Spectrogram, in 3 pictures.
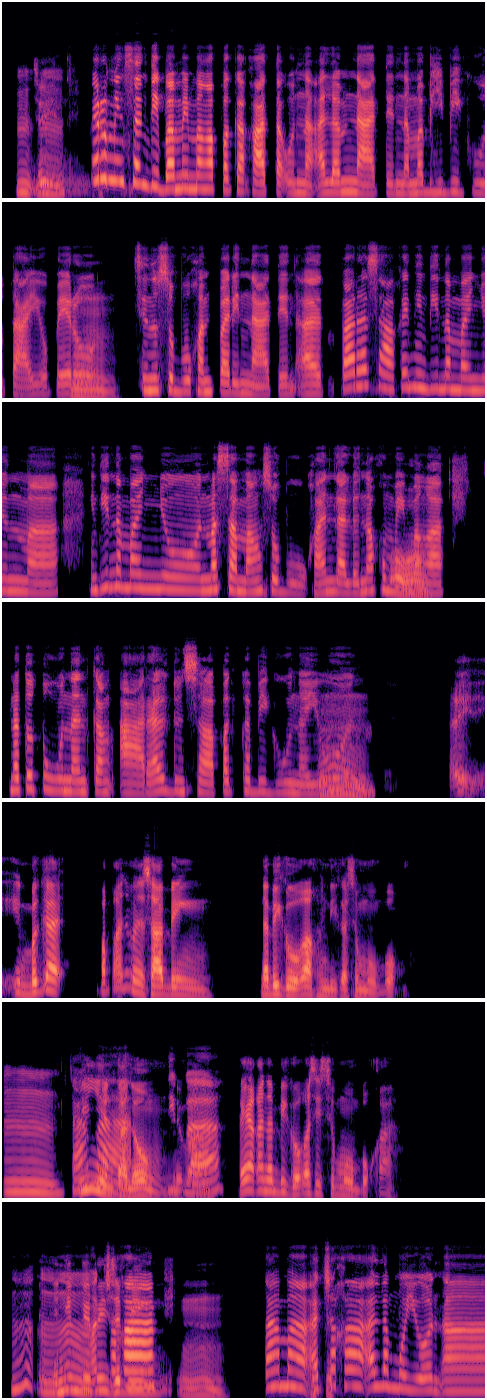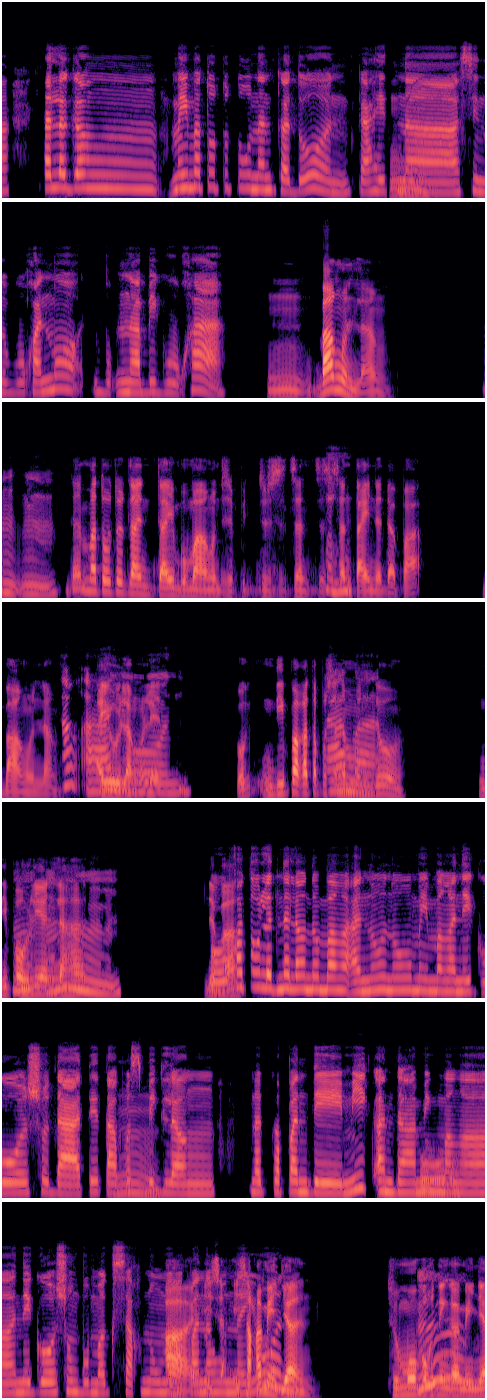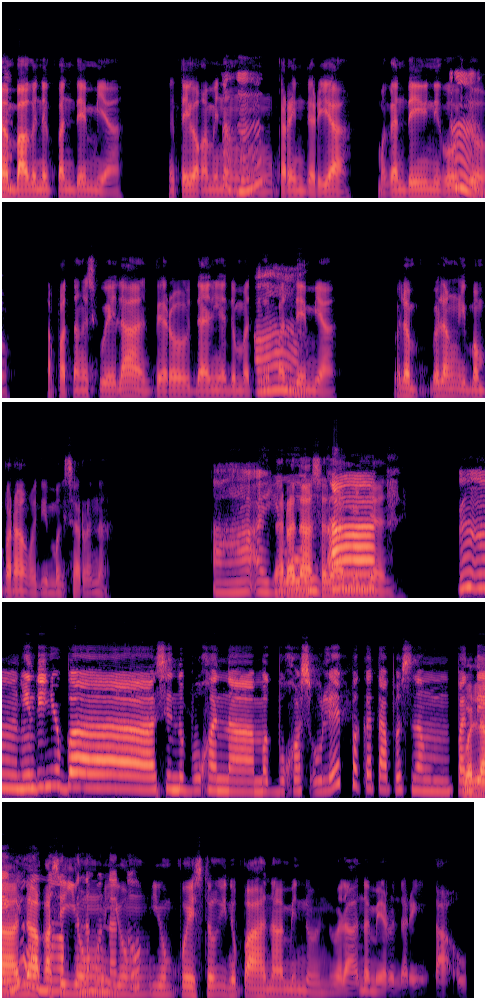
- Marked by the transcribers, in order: chuckle; chuckle
- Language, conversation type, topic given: Filipino, unstructured, Paano mo hinaharap ang takot sa kabiguan?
